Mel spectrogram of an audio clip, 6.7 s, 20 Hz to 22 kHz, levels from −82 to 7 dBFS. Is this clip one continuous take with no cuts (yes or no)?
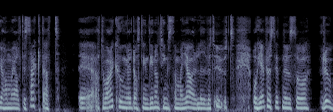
yes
